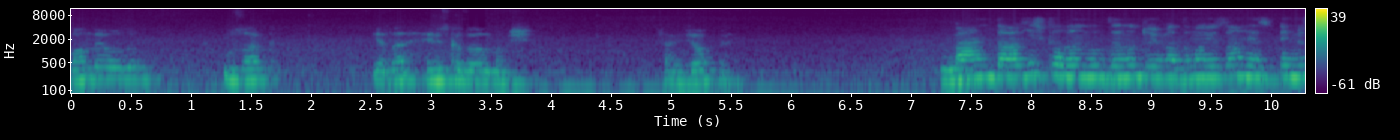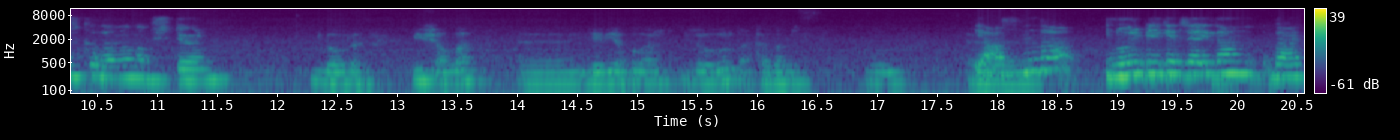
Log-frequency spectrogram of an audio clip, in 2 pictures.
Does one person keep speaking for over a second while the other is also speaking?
No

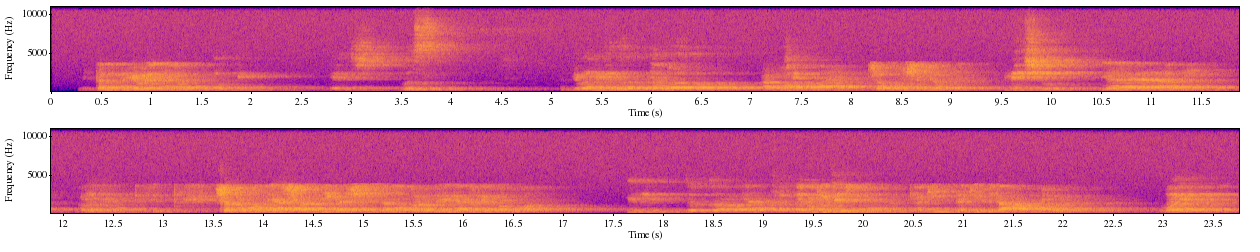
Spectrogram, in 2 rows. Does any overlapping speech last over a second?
Yes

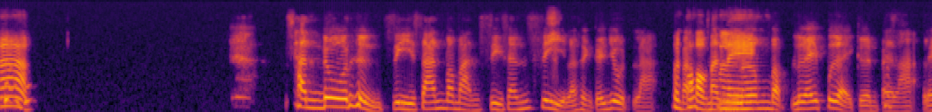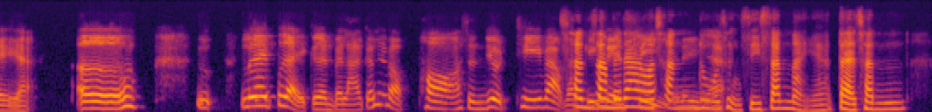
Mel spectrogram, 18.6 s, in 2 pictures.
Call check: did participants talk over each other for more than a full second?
Yes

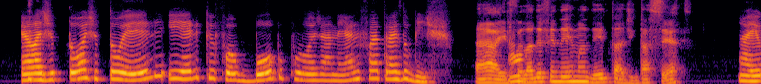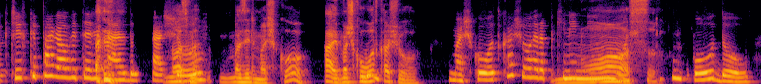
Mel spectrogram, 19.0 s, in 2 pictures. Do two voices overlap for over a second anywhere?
Yes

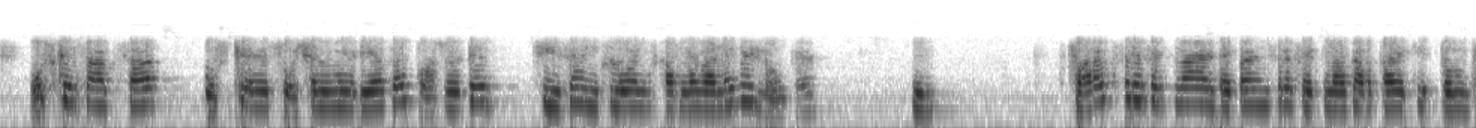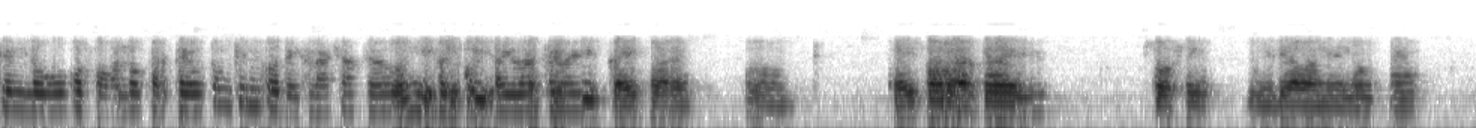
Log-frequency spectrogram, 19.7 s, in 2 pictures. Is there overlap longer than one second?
Yes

